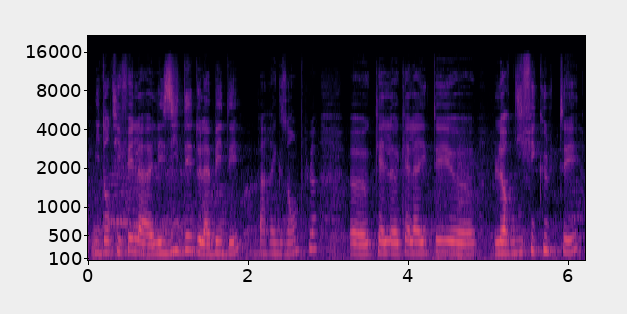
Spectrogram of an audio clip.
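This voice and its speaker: A woman's voice: mid-range voice, fairly even intonation, normal speed, mellow. A woman teacher explaining informally, with some hesitation as she goes.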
